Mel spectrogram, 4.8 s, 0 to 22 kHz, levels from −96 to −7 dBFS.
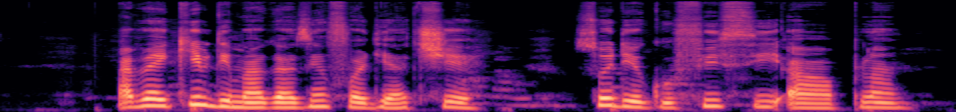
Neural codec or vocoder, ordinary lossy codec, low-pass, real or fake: none; none; none; real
